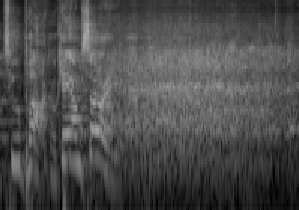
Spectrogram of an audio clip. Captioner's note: laughing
